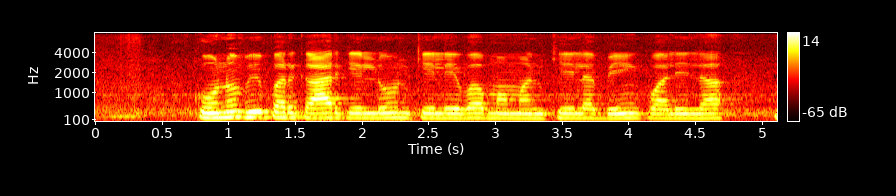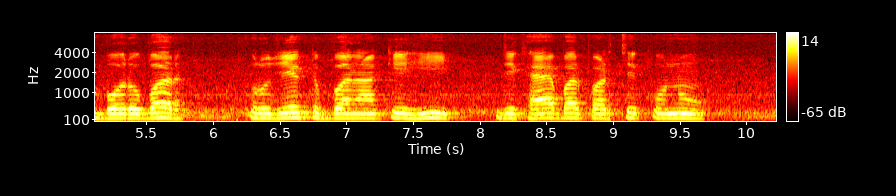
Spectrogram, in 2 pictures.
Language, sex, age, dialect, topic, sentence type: Chhattisgarhi, male, 18-24, Western/Budati/Khatahi, banking, statement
